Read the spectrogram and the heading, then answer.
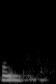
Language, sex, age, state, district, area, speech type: Kannada, female, 45-60, Karnataka, Chikkaballapur, rural, conversation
